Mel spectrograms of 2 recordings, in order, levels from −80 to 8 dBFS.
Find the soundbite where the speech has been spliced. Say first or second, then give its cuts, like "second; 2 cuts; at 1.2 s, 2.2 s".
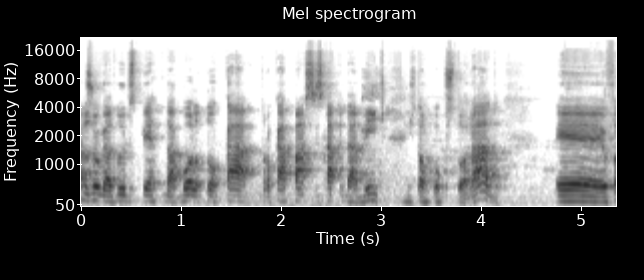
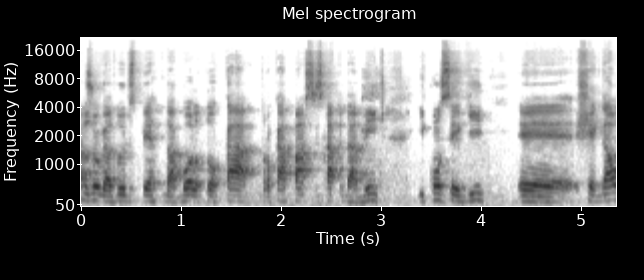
first; 1 cut; at 3.2 s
